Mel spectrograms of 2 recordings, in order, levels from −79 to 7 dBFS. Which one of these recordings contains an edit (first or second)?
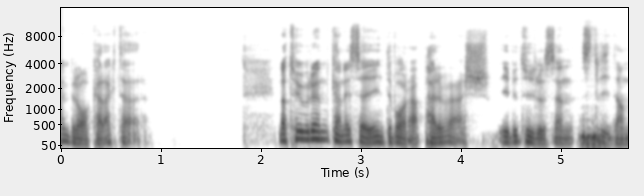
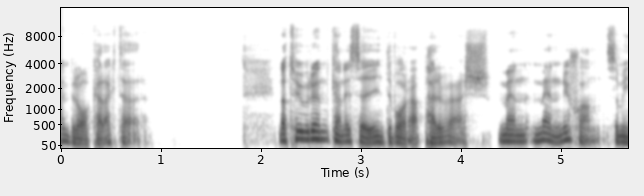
second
